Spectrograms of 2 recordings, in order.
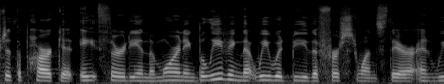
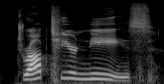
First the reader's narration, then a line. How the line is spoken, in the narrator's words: called out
